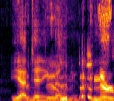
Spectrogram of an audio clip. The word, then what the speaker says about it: Denis Villeneuve: it, like Dune definitely, and is it that's Dennis Villeneuve. Denis Villeneuve. Yeah, Denis Villeneuve. I can never pronounce it.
